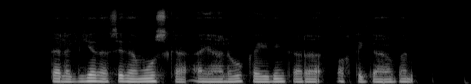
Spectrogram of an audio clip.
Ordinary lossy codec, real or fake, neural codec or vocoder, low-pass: none; fake; vocoder, 44.1 kHz, 128 mel bands every 256 samples, BigVGAN v2; 19.8 kHz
